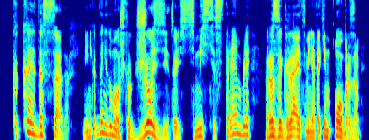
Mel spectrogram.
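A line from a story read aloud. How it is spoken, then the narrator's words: Angry exclamation. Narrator (Russian): сердито воскликнула Одри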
